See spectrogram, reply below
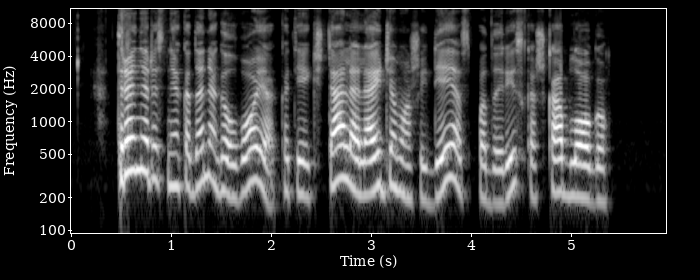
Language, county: Lithuanian, Kaunas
